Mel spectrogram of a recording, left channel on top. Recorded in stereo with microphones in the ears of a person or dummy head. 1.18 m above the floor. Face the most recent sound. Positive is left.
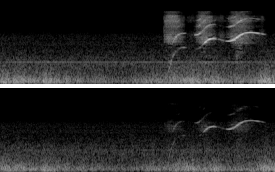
turn(degrees=80)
